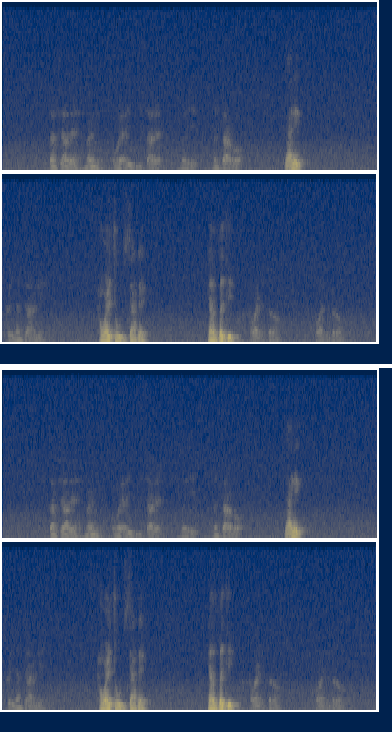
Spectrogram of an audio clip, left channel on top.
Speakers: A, on the left; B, on the right.
A: ꯆꯥꯛ ꯆꯥꯔꯦ ꯅꯪ ꯍꯣꯏ ꯑꯩꯕꯨꯗꯤ ꯆꯥꯔꯦ ꯅꯣꯏ ꯅꯪ ꯆꯥꯔꯕꯣ
B: ꯇꯥꯔꯦ
A: ꯀꯩ ꯑꯦꯟꯖꯥꯡ ꯆꯥꯔꯒꯦ
B: ꯍꯋꯥꯏ ꯊꫭꯡꯕ ꯆꯥꯔꯦ ꯏꯌꯥꯝꯕꯗꯤ
A: ꯑꯣ ꯍꯋꯥꯏ ꯈꯠꯇꯔꯣ ꯍꯋꯥꯏ ꯈꯠꯇꯔꯣ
